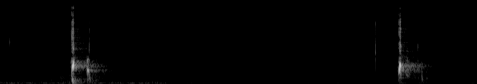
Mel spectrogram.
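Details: Newborn baby girl's first hiccups, on her first morning.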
